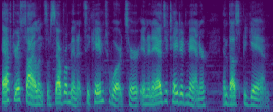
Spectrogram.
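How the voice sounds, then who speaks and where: A woman's voice: fairly low pitch, animated, a little fast, vocal fry, mellow, slightly rough, faint music behind. A woman reading scripted literary narration as an audiobook narrator.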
